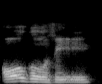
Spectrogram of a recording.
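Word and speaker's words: Ogilvie: Yeah, it is spelled OLGILVIE. Ogilvy. I'm thinking like Ovaltine, like Christmas Story, Ovaltine. I'm like, Ovaltine? The drink? No, Ogilvy, Maurice, Hedgehog.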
